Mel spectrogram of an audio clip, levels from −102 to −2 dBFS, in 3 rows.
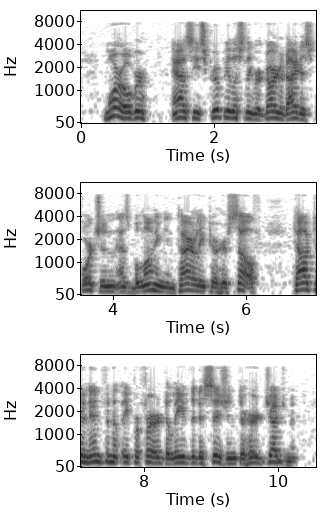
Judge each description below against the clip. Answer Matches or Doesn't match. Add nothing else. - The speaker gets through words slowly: Matches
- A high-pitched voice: Doesn't match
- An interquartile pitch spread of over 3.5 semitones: Matches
